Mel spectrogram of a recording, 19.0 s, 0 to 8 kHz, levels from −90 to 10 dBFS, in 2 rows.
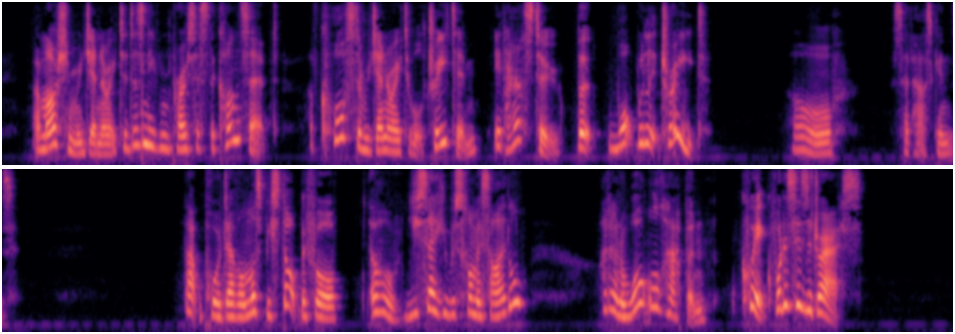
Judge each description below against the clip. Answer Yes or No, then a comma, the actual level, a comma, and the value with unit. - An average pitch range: No, wide, 7.2 semitones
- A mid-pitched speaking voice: No, high, 235 Hz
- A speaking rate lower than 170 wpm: Yes, average, 155 wpm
